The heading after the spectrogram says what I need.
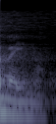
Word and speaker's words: Raynaud: Síndrome de Raynaud, ¿ok? Síndrome de Raynaud o enfermedad de Raynaud. Síndrome de... Así se escribe, francés.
